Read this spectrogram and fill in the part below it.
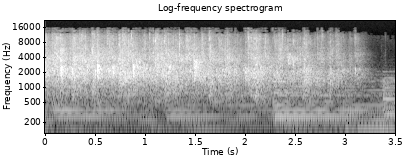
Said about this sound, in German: Wollen wir mal den Herrn Applaus geben, Jesus, ihm die Ehre geben dafür.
